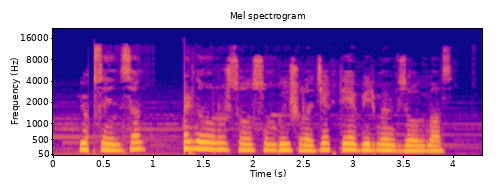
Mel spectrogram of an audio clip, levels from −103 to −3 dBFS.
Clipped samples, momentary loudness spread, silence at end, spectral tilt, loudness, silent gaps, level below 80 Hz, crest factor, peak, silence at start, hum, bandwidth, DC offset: under 0.1%; 5 LU; 0.35 s; -6.5 dB/octave; -21 LUFS; none; -52 dBFS; 16 dB; -6 dBFS; 0.1 s; none; 13 kHz; under 0.1%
